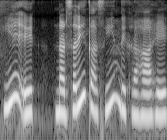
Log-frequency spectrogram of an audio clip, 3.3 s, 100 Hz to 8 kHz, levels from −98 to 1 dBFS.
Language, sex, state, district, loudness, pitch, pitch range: Hindi, female, Madhya Pradesh, Bhopal, -15 LUFS, 240 Hz, 220-285 Hz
